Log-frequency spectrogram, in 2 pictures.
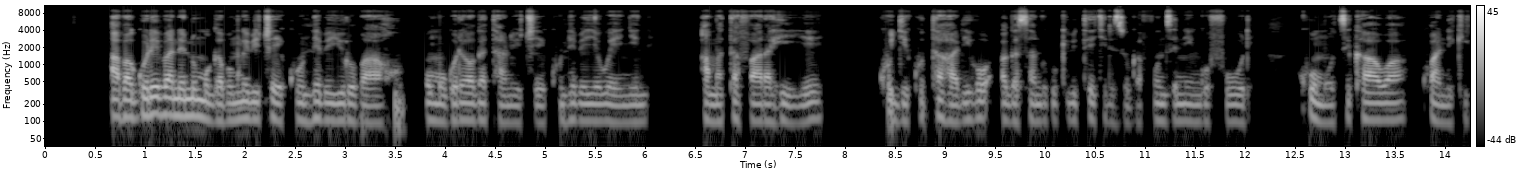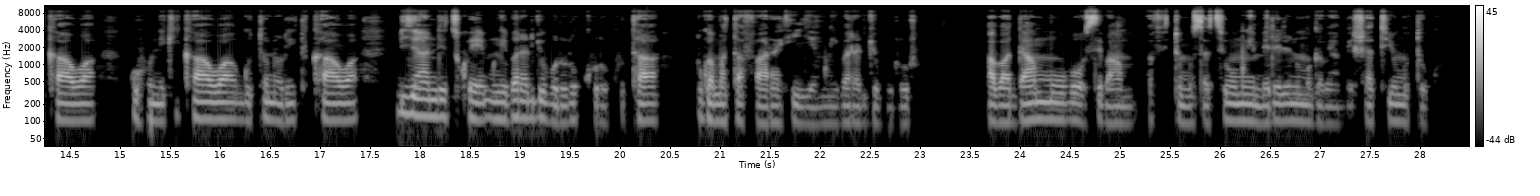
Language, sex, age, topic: Kinyarwanda, female, 18-24, finance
